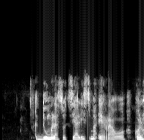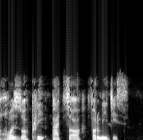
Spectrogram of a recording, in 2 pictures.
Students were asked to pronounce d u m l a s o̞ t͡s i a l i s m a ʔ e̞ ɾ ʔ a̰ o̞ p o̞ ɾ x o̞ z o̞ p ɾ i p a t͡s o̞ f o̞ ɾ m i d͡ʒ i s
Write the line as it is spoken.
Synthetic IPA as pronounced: d u m l a s o̞ t͡s i a l i s m a ʔ e̞ ɾ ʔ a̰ o̞ k o̞ l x o̞ z o̞ p ɾ i p a t͡s o̞ f o̞ ɾ m i d͡ʒ i s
